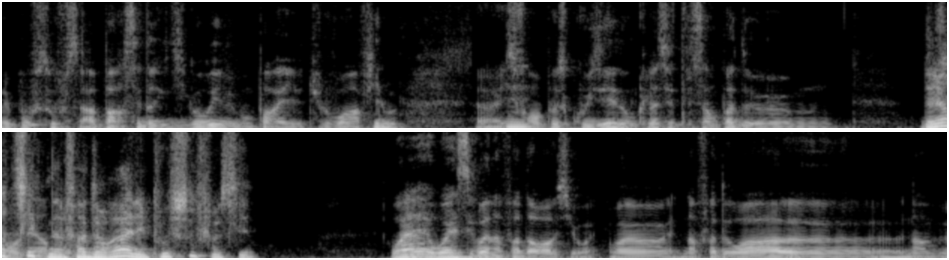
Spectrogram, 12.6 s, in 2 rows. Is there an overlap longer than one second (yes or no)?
yes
